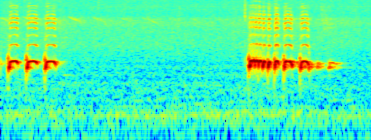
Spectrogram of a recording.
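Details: A local zebra dove sings to set off other doves: three loud clipped coos, a silent gap, then a fast run of ringing coos trailing into a soft trill, with low hum behind.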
